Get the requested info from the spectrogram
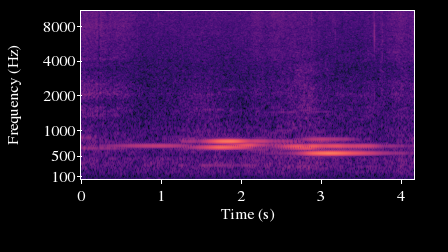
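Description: Public-address feedback: the preacher's lapel microphone ringing through the church loudspeakers as a few steady mid-pitched tones that swell up twice and die away. It is a feedback loop from the microphone being carried out in front of the PA speakers.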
